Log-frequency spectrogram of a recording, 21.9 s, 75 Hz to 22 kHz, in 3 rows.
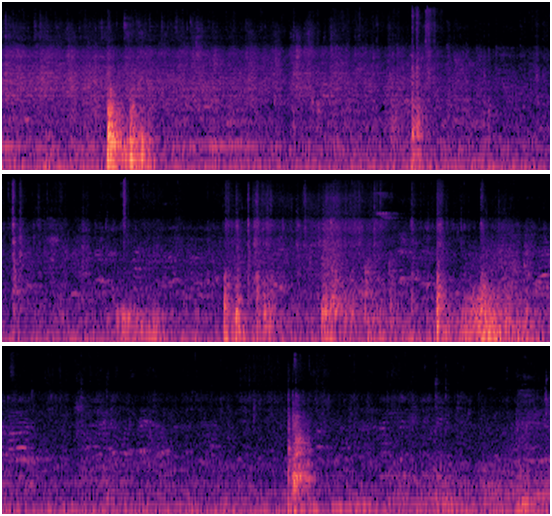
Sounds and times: rollwagen fährt vorbei 0.0 - 12.2

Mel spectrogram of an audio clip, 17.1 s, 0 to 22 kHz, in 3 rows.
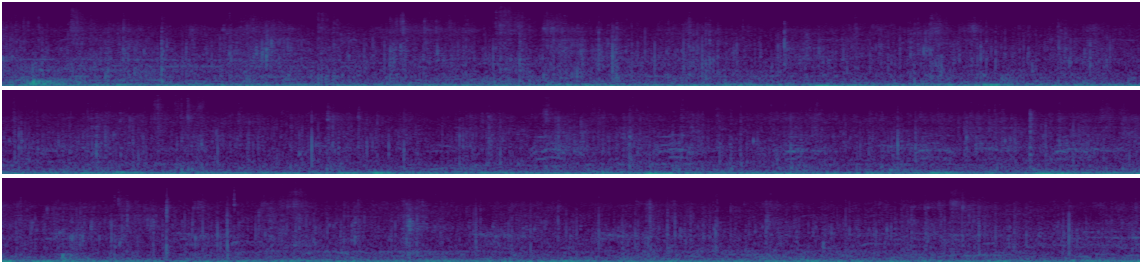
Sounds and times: light rain 0.0 - 17.0
pond 0.0 - 17.0

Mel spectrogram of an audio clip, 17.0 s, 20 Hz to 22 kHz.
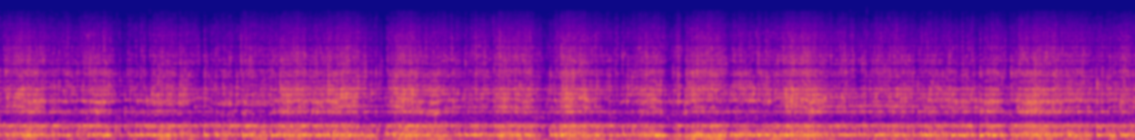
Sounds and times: water pool machine 0.0 - 17.0

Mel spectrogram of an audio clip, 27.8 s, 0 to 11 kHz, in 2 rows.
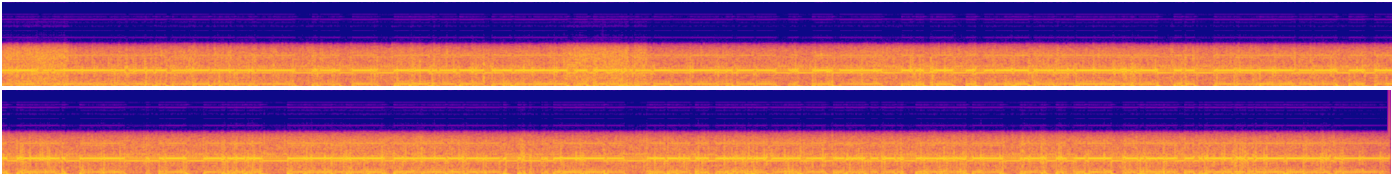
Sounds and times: radiostorm, statics 0.0 - 27.7

